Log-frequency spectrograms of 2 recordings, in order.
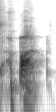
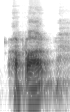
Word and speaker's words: Apat: 4 is Apat. Apat is 4. APAT. Oh, and that's it. Came up pot. Oops. Ooh. APAT.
